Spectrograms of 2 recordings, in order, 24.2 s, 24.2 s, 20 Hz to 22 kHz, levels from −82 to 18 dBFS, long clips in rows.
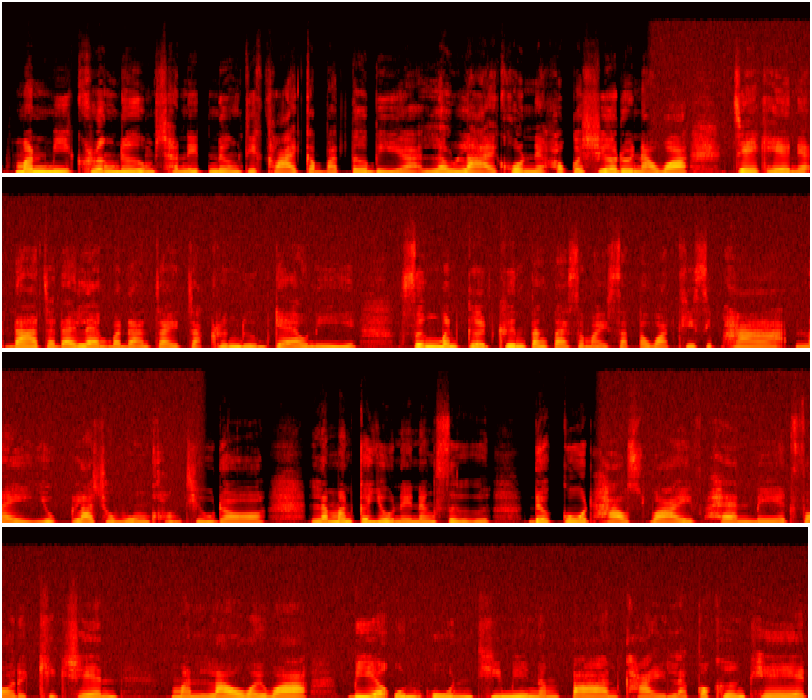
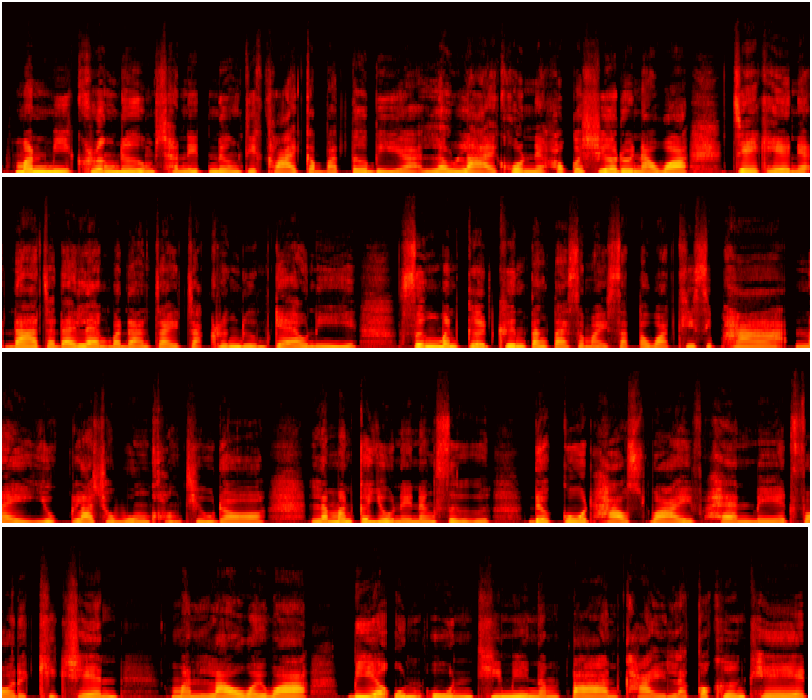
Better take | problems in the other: second | hiss; faint; from 5 to 14 s and from 17 s on; 25 dB below the speech

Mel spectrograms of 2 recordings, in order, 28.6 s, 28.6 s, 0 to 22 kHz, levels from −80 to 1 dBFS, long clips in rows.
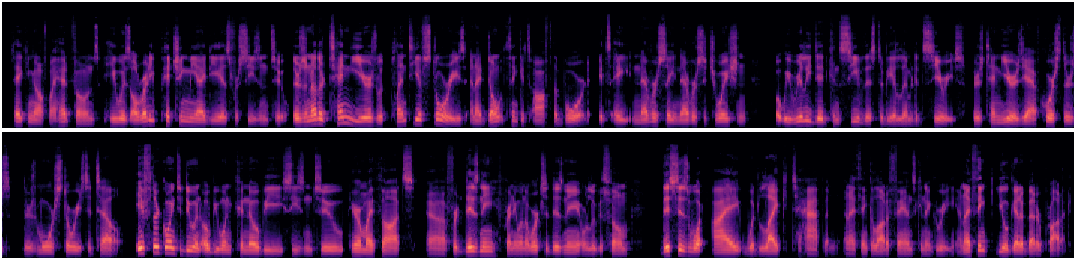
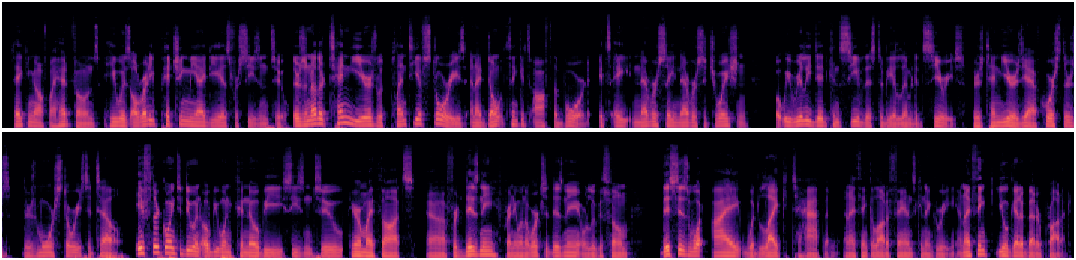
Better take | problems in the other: second | thin; somewhat; fading below 300 Hz

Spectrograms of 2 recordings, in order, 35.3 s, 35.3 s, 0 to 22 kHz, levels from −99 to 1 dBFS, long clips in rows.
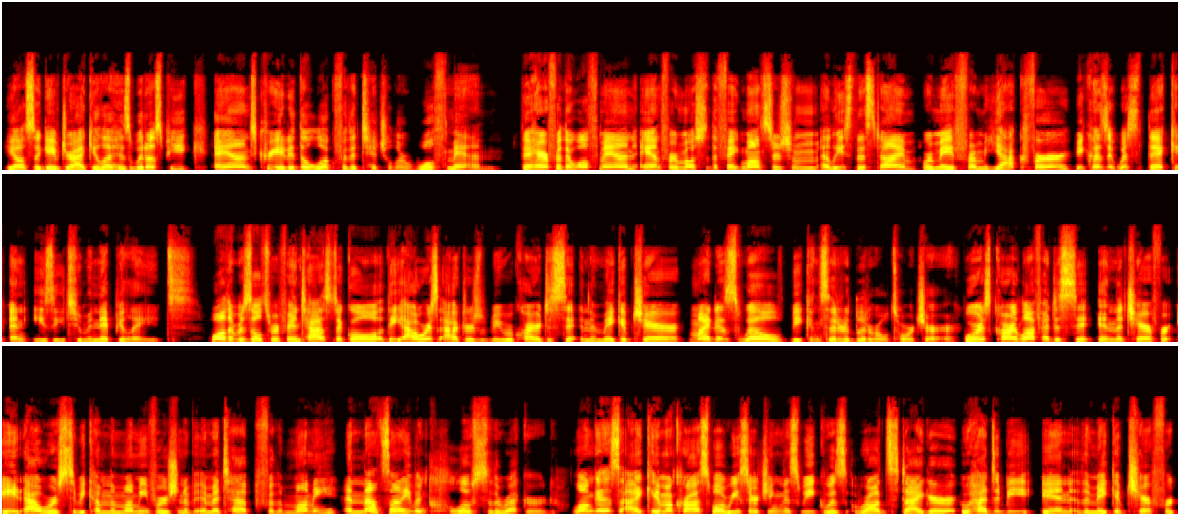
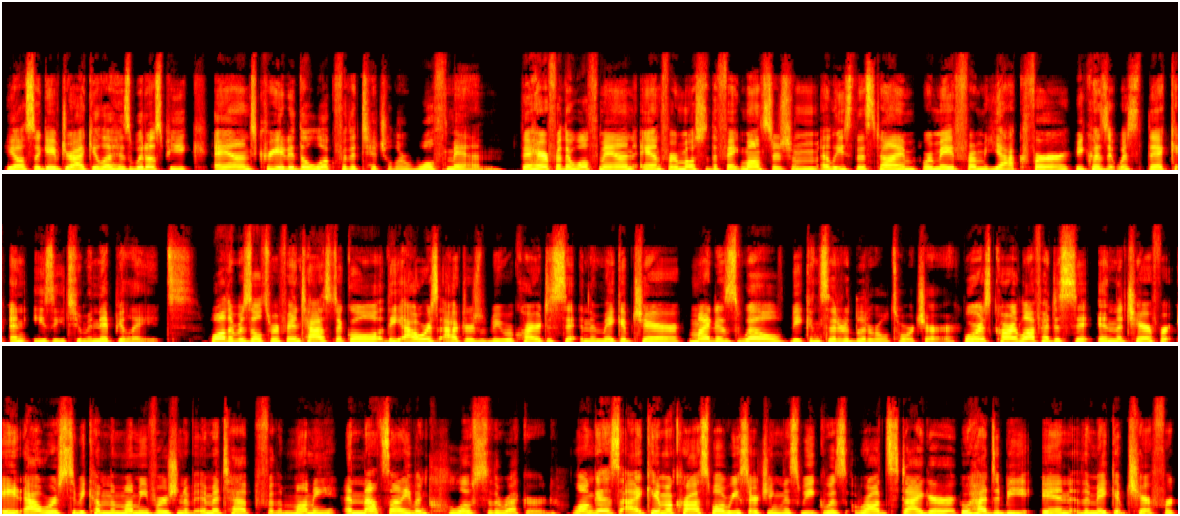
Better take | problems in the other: second | thin; very; fading below 350 Hz

